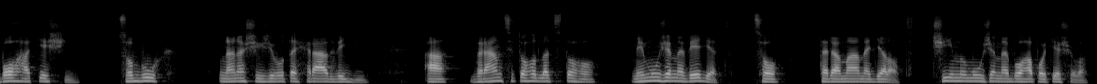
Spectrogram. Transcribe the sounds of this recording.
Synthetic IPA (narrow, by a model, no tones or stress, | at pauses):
bo̞ɦacɛʃiː | t͡sobuːx | nanaʃɪɣʒɪvo̞t̪ɛxɾaːt̪vɪɟiː | ʔa | vɾaːmt͡sɪt̪oɦodlɛt͡st̪oɦo | mɪmuːʒɛmɛvjɛɟɛt̪ | t͡so̞ | t̪ɛdamaːmɛɟɛla̰t̪ | t͡ʃiːmːuːʒɛmɛbo̞ɦapo̞cɛʃova̰t̪̚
